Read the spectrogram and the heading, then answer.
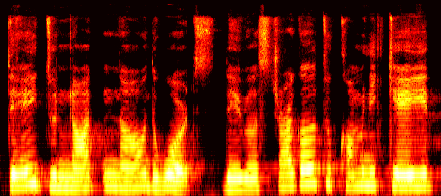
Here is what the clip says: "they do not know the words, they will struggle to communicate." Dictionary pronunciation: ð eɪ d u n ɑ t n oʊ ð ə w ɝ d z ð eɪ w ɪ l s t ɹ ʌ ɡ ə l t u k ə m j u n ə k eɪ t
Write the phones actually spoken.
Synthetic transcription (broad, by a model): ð eɪ d u n ɑ t n oʊ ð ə w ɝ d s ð eɪ w ɪ l s t ɹ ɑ ɡ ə l t u k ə m j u n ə k eɪ t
